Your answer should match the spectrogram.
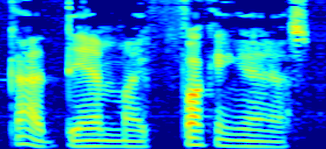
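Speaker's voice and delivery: ordinary delivery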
